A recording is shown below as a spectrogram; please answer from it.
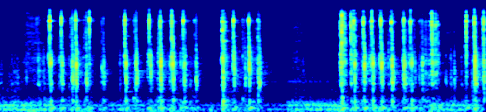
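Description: Fingertips type continuously on a retro typewriter-style mechanical keyboard with round plastic keycaps. Quick bursts of bright, crisp clicks come in clusters with short pauses between them, each click dying away almost instantly.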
